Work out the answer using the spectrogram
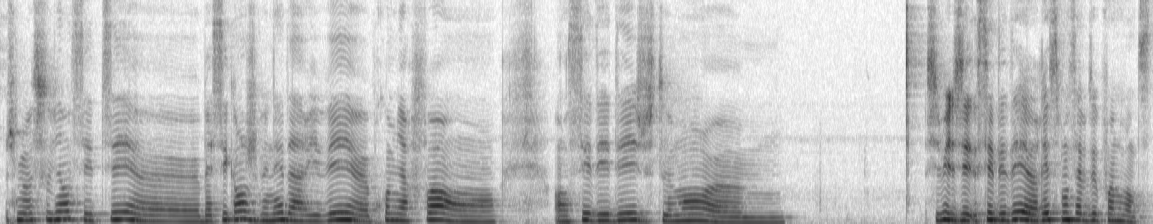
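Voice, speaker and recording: A woman's voice: on the high side, unhurried. A young woman from Brittany telling work stories in casual chat, acting out quotes along the way. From Brittany, France. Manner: animated storytelling with acted-out quotes. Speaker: former retail saleswoman.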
